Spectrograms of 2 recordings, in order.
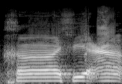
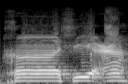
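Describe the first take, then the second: No difference in how they are said.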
